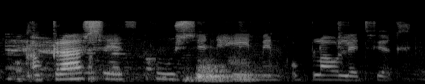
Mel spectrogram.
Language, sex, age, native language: Icelandic, female, 13, Icelandic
